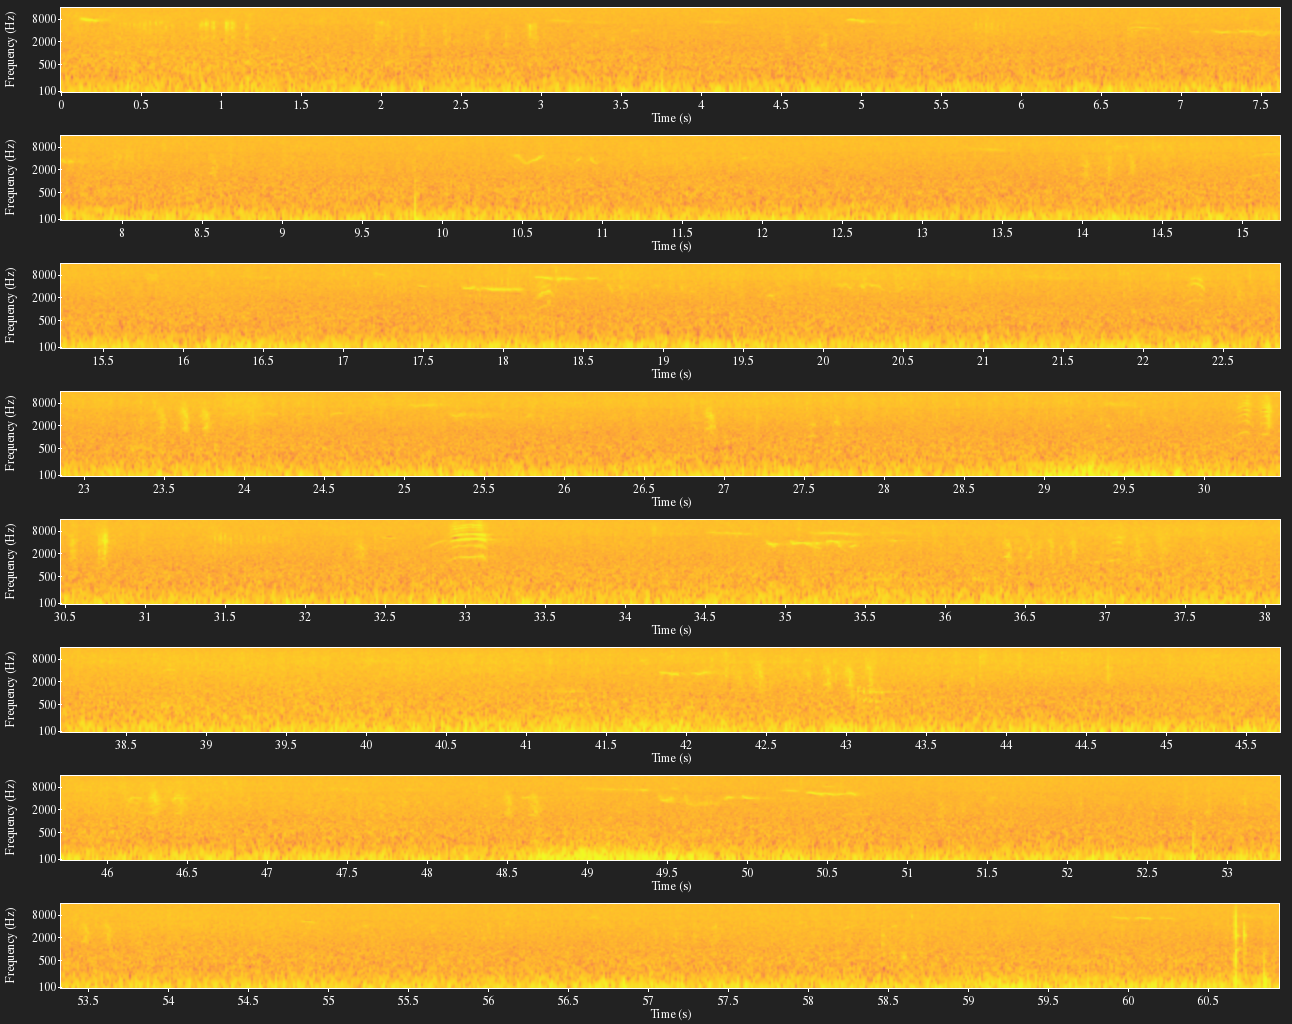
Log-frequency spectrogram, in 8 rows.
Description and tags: Recording made in "de Amsterdamse Waterleiding Duinen" near Zandvoort in august 2011.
